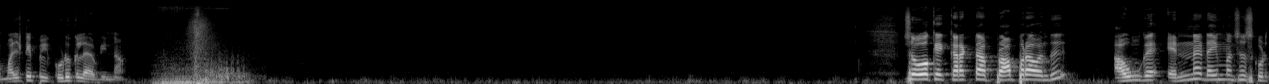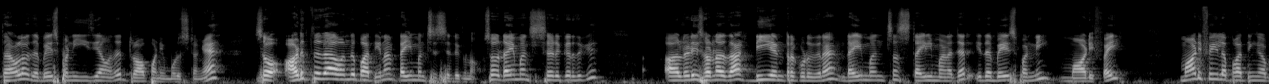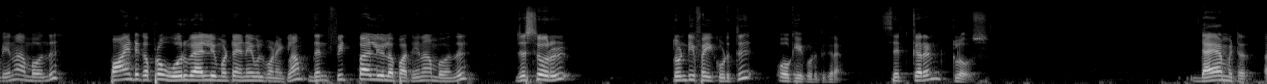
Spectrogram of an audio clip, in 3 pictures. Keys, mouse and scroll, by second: 1.1-1.6 scroll up 1, 2.3 double click, 7.8-8.1 scroll down 1, 8.3 middle click, 8.8 Escape, 9.2 middle click, 18.2 middle click, 19.6-20.5 typing, 31.8-32.7 typing, 35.6 middle click.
